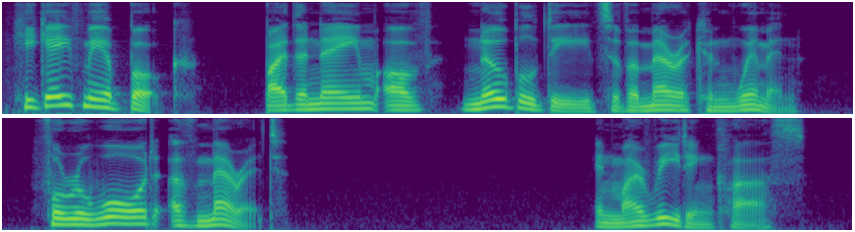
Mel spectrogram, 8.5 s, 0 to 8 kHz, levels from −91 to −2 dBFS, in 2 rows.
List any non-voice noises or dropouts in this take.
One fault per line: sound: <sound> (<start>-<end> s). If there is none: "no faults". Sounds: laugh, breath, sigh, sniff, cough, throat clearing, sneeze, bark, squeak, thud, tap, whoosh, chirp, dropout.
no faults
